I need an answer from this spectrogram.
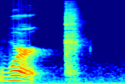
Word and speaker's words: work: Work has an O, but it sounds like an So you know the verb to be in past tense, like you were there, were. It's the same sound, work.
